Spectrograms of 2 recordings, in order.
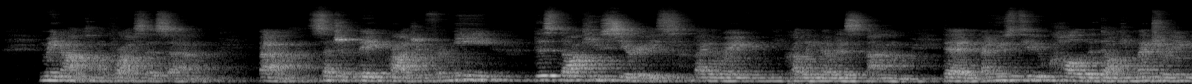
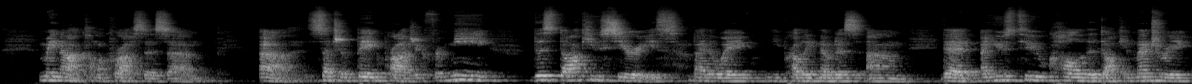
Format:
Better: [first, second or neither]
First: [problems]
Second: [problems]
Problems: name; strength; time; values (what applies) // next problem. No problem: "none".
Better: second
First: room echo; strong; dies away in 1.4 s // off-mic speech; far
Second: room echo; slight; dies away in 0.5 s // off-mic speech; far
